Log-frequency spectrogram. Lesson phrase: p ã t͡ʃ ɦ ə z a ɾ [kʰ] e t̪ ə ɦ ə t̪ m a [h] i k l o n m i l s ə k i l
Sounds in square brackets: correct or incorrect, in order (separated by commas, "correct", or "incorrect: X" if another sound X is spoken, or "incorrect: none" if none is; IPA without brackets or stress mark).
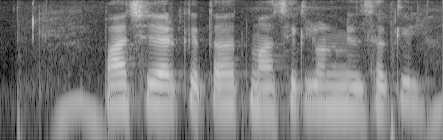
incorrect: k, incorrect: s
